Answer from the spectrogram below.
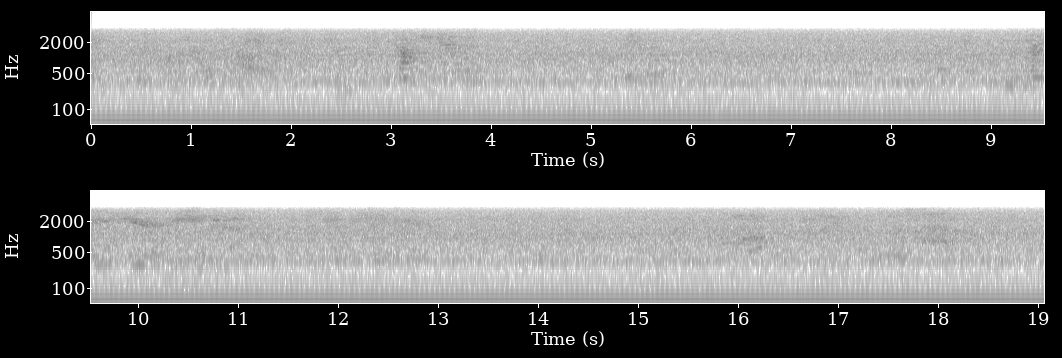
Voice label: Whisper; Boskeez Grill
